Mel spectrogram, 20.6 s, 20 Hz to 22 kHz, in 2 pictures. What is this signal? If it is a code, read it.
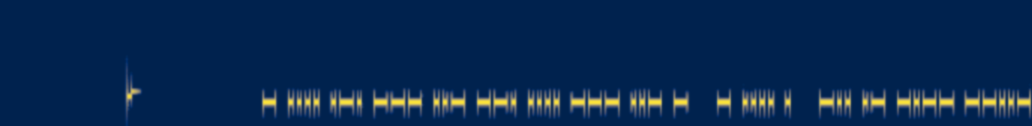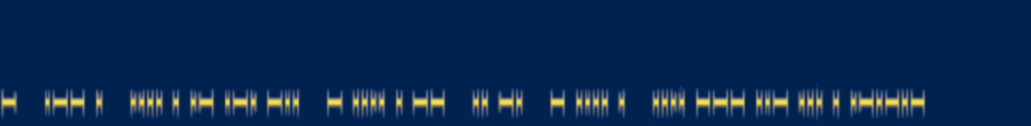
Morse code, heard as a keyed tone, about 27 wpm, 700 Hz. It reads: THROUGHOUT THE DAY, WE HEARD THEM IN THE HOUSE.
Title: Sentences from Top 1000 Words - Review Part 5 - 28wpm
